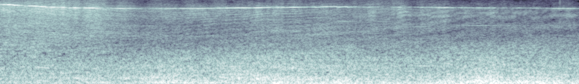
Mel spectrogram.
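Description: A Freewing Vulcan RC model jet passes overhead with its gear down on approach to landing, a steady loud ducted-fan roar with a high whine holding for several seconds with no talk.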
